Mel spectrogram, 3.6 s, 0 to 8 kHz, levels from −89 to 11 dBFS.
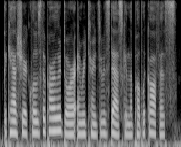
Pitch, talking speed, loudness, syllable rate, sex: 190 Hz, 250 wpm, -17 LUFS, 6.8 syllables/s, female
